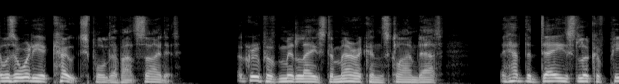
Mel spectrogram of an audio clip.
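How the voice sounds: Here is a natural reading voice with ordinary pitch variation. Behind it, the background is quiet.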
